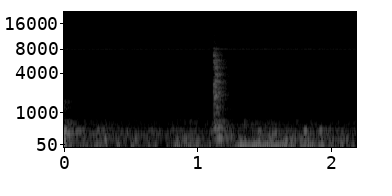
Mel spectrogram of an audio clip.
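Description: Near silence: room tone, with one faint click about a second in from a trading card being handled.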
